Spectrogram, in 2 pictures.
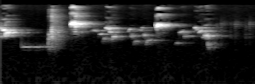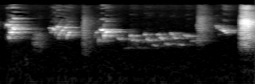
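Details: A pet budgerigar warbles in a mix of whistled notes, buzzy chatter and sharp clicks, with a brief pause midway before the rambling song resumes and ends on a loud harsh note.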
